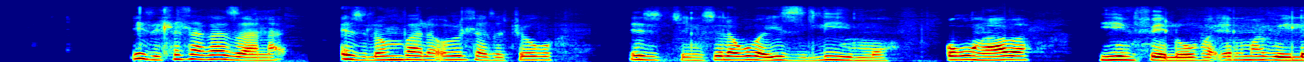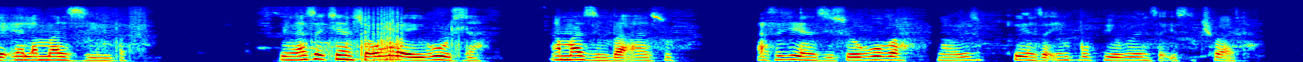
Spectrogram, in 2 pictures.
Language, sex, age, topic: North Ndebele, female, 36-49, health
